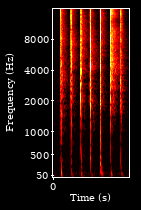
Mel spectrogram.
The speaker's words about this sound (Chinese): 来，让我们给这个同学一些掌声。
